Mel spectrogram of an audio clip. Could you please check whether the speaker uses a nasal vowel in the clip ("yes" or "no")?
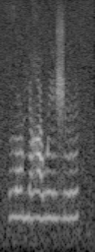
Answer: no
